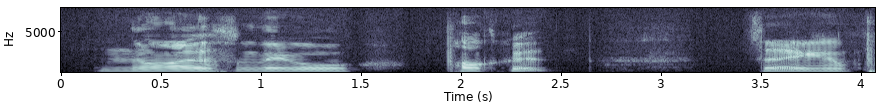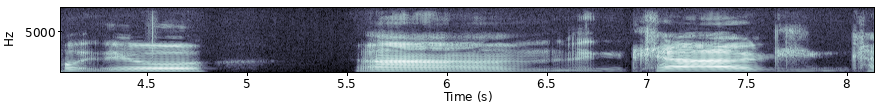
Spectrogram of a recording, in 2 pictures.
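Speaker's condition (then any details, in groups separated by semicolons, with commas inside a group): Cerebral palsy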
